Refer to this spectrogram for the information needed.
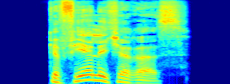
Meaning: strong/mixed nominative/accusative neuter singular comparative degree of gefährlich
- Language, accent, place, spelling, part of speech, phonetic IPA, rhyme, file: German, Germany, Berlin, gefährlicheres, adjective, [ɡəˈfɛːɐ̯lɪçəʁəs], -ɛːɐ̯lɪçəʁəs, De-gefährlicheres.ogg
